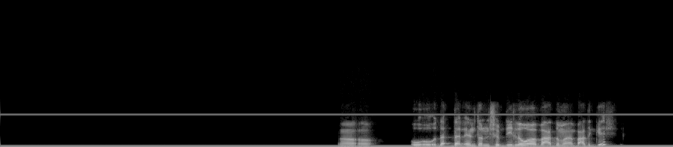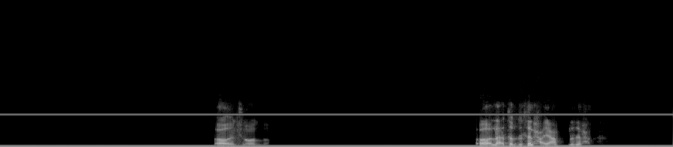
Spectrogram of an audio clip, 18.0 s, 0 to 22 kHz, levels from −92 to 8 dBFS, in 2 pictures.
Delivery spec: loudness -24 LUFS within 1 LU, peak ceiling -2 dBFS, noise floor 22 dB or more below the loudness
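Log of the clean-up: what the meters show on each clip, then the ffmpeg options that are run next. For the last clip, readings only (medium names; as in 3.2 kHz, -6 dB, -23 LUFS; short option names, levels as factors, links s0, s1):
hum 50 Hz; highest harmonic 250 Hz; hum level -30 dBFS; steady tone 4.9 kHz; tone level -46 dBFS; loudness -30.0 LUFS; peak level -8.0 dBFS; loudness target -24.0 LUFS
-> -af "bandreject=f=50:t=h:w=6,bandreject=f=100:t=h:w=6,bandreject=f=150:t=h:w=6,bandreject=f=200:t=h:w=6,bandreject=f=250:t=h:w=6"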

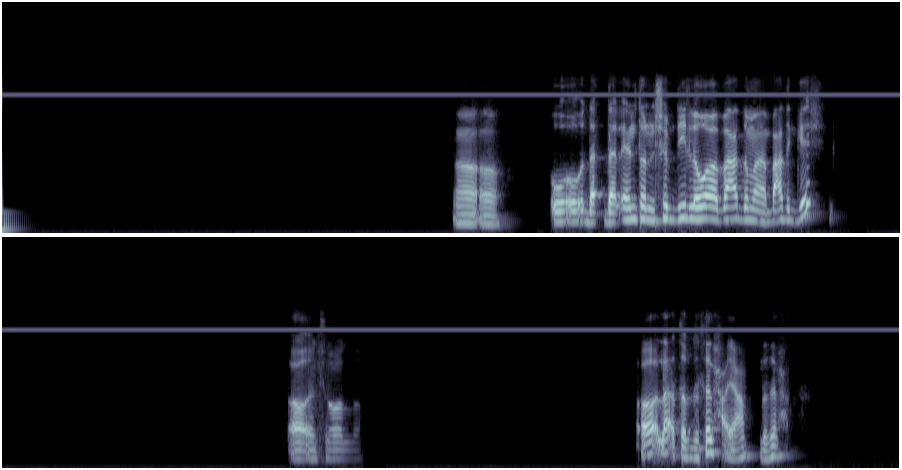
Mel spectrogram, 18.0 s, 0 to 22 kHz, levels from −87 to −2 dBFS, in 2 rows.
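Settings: hum not found; steady tone 4.9 kHz; tone level -46 dBFS
-> -af "bandreject=f=4900:w=30"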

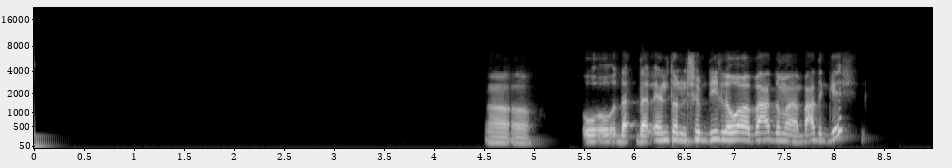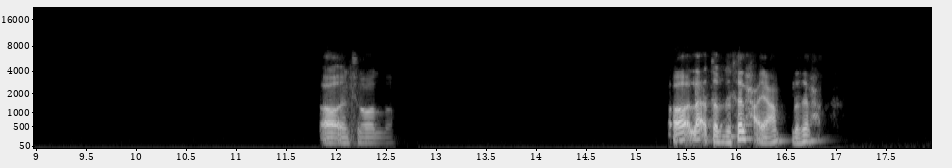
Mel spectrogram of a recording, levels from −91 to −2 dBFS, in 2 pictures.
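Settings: steady tone not found; loudness -26.5 LUFS; peak level -8.5 dBFS; loudness target -24.0 LUFS
-> -af "volume=1.33"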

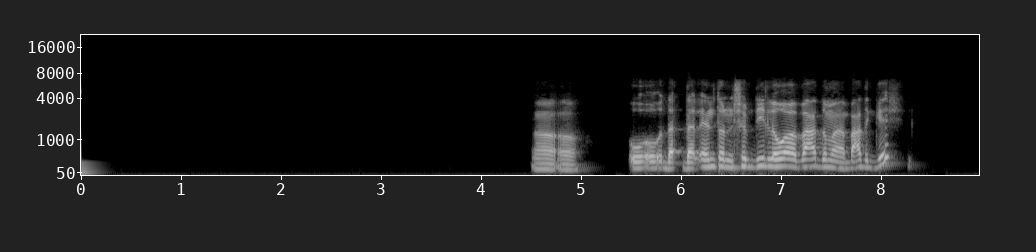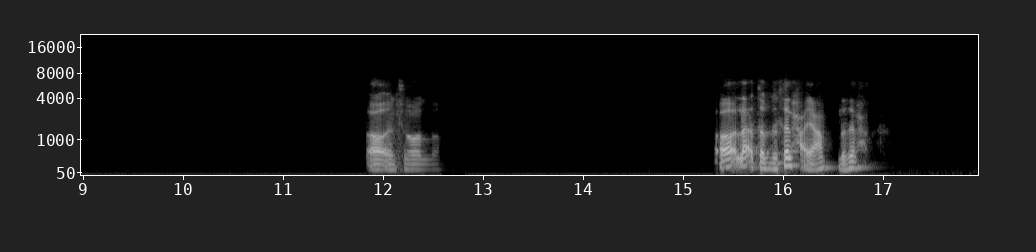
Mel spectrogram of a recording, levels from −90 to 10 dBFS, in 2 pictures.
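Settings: loudness -24.0 LUFS; peak level -6.0 dBFS; noise floor -83 dBFS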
